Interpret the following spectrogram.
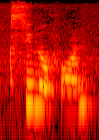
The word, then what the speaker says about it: Xylophon: X is pronounced like KS, X, and a German word for that would be xylophone, which means xylophone.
